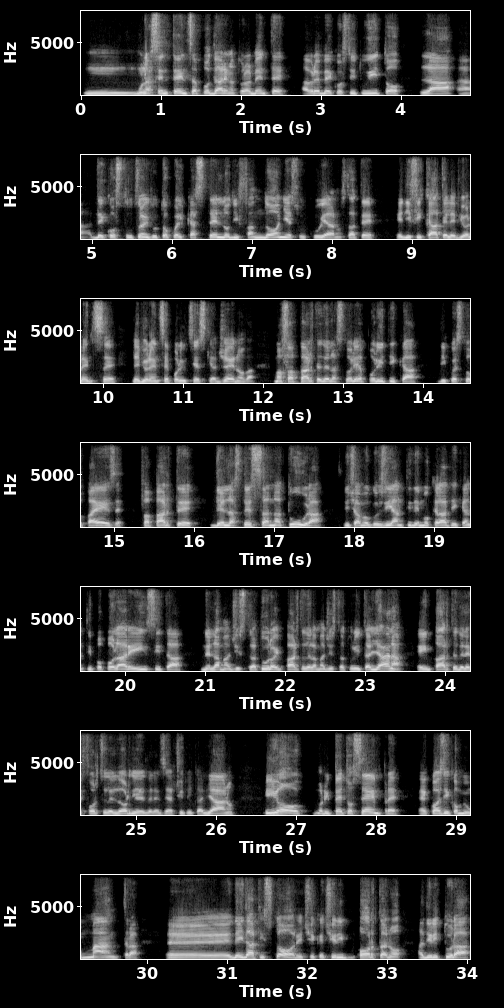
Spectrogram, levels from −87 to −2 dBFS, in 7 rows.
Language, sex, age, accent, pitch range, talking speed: Italian, male, 40-59, native, 110-130 Hz, 140 wpm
